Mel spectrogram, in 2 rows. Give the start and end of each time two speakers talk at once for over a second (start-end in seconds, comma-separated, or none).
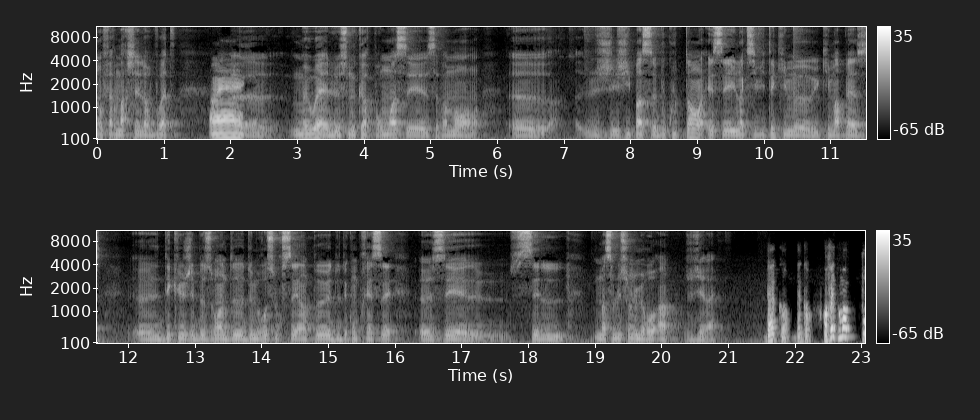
none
